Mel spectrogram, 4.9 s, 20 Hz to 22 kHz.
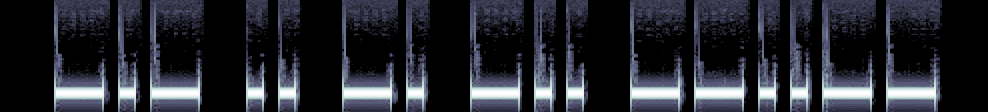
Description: Morse code, heard as a keyed tone, about 15 wpm, 700 Hz. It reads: KIND,
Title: Pangram Challenge v2 - 15wpm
